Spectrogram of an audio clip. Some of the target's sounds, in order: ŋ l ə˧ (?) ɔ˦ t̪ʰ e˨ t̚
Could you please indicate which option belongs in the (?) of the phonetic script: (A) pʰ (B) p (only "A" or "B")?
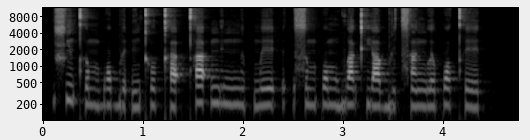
B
